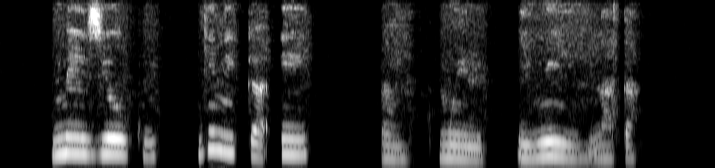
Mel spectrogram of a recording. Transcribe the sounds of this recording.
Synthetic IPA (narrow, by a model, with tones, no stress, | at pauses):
m̩˦me˦zi˦o˦kʷu˦ | dɪ˦nɪ˦ka˨ɪ˦˨ | ŋʷe˨ɾe˨ | i˨ŋʷe˦ɣi˨na˦ta˦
